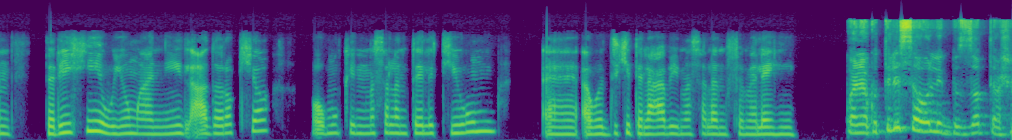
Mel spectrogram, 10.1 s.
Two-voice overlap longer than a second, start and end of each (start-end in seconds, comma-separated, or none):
none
